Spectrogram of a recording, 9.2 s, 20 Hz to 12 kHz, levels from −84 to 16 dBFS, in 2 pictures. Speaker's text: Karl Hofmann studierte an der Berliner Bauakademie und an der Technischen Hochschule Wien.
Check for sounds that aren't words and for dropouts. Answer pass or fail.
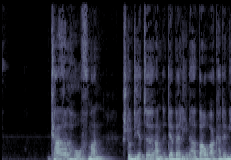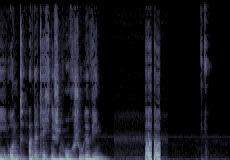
fail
